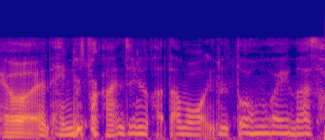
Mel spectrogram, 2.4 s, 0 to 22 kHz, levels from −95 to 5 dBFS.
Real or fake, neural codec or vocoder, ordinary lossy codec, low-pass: fake; autoencoder, 22.05 kHz, a latent of 192 numbers a frame, VITS, trained on many speakers; none; 7.2 kHz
